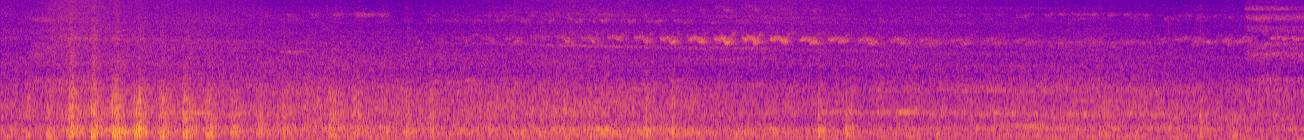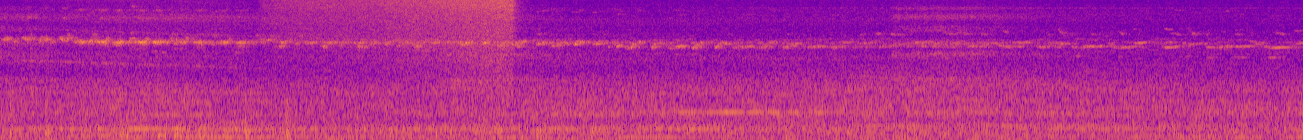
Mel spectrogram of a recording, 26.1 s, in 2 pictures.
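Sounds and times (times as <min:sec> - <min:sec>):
train rumbling past: 0:00.0 - 0:26.0
high wheel squeal: 0:04.9 - 0:26.0
loud hiss: 0:15.6 - 0:18.7.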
